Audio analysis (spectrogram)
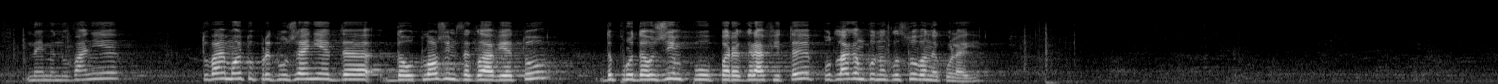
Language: Bulgarian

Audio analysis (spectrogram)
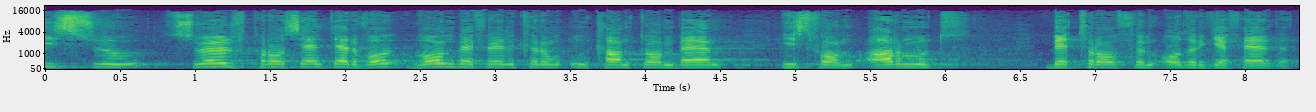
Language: Swiss German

